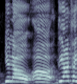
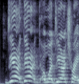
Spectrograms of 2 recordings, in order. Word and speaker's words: Deontray: She's telling him, Deontay, stop. Deontray, his name is Deontray.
